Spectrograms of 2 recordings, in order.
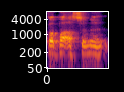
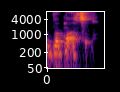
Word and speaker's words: Vipassana: We're here today to learn about Vipassana, to deepen Vipassana practice.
